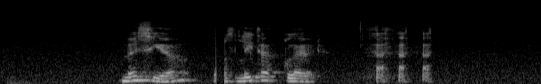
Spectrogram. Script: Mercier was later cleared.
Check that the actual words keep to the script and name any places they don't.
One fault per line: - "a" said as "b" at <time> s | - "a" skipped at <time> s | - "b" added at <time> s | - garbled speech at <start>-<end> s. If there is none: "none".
none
